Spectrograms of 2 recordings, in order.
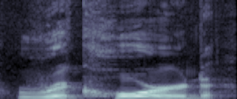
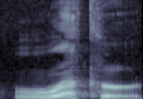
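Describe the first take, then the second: First: The stress is on the second syllable. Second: The stress is on the first syllable. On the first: It is a verb. "That would be to record something" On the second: It is a noun. "it's a noun, so we say it record"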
